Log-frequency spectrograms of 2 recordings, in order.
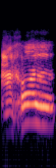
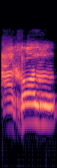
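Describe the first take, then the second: Both takes have the same delivery.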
